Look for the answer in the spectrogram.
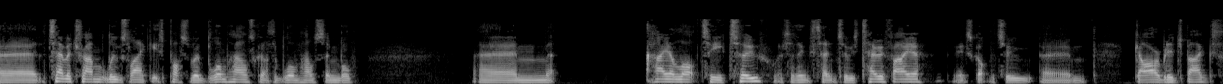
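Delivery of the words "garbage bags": terrible, bad, fake put-on American accent. Describing horror-themed attractions, the speaker slips into a bad American accent. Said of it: "That's a terrible American accent".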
